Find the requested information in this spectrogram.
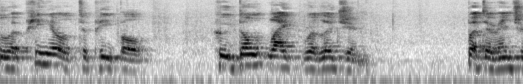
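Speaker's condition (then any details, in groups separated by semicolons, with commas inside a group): ALS; degenerative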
